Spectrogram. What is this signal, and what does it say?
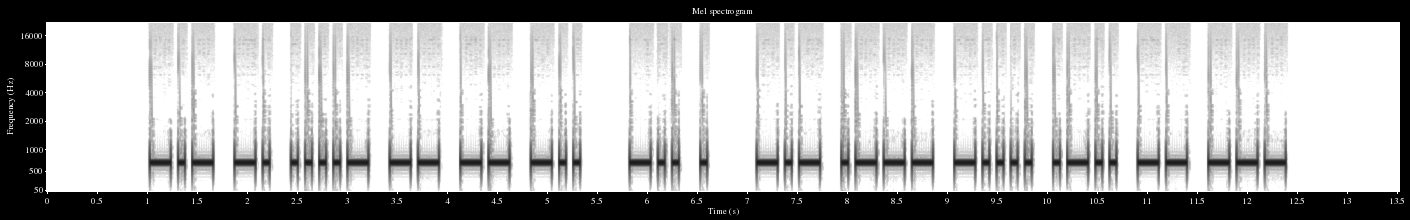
Morse code, heard as a keyed tone, about 17 wpm, 700 Hz. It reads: KN4MMD DE KJ6LMO
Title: USA Callsign DE Callsign - 6 Characters - 17wpm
